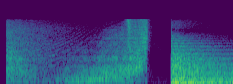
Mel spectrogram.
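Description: News station logo sting: a whoosh that dips and then swells, cutting off about a second and a half in, then after a brief gap a loud musical hit with a held chord.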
